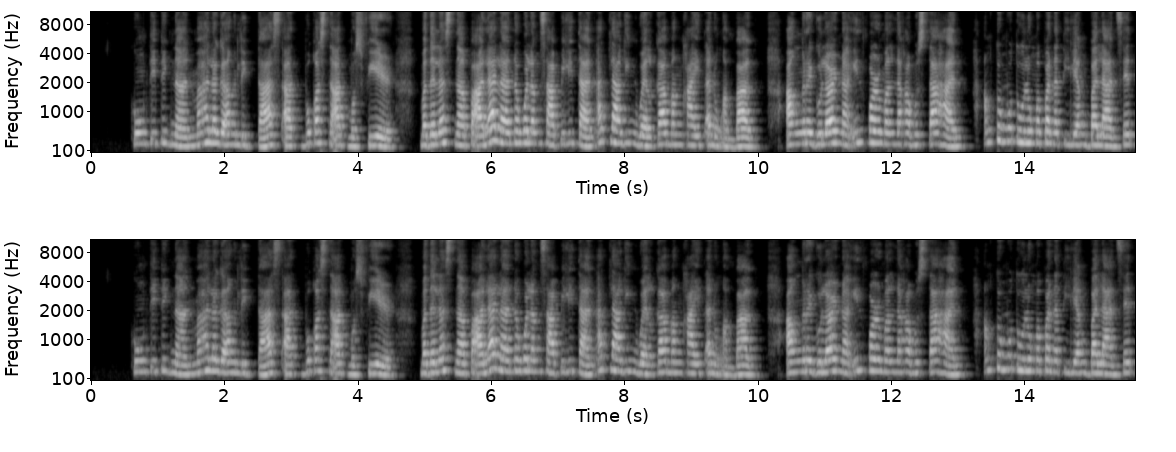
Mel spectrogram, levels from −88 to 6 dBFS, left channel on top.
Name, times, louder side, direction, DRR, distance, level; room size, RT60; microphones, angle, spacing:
voice 1, 0.6-13.1 13.4-15.6, left 3 dB, 20° left, 6 dB, 0.4 m, -22 dB
4.0 x 2.1 x 3.0 m, 0.30 s
head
